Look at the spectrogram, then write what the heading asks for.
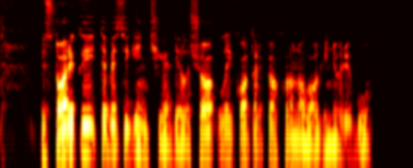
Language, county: Lithuanian, Vilnius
